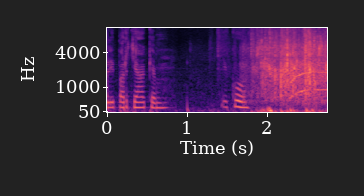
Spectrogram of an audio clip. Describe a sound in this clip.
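A woman speaks through a microphone in a large hall.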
